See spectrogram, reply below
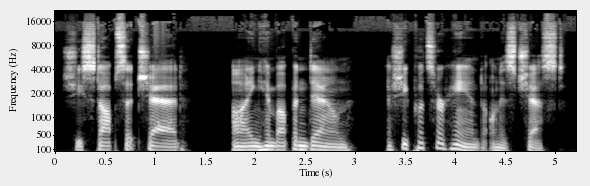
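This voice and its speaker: Male narrator, low-pitched, steady storyteller, dry booth sound. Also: a little slow, dry recording. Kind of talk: scripted narration.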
